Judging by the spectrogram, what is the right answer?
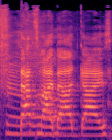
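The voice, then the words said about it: Put-on Israeli accent. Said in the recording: “but in an Israeli accent.”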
